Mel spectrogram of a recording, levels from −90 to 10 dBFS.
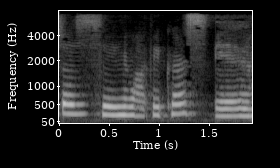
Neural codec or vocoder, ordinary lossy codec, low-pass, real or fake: codec, 24 kHz, 0.9 kbps, WavTokenizer, medium music audio release; MP3, 32 kbps; 7.2 kHz; fake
